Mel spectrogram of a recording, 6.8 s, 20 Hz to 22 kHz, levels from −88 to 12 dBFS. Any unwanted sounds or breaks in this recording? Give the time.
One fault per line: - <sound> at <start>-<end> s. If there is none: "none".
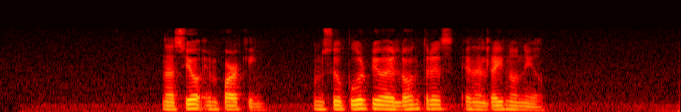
none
